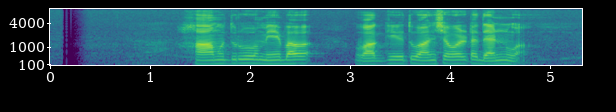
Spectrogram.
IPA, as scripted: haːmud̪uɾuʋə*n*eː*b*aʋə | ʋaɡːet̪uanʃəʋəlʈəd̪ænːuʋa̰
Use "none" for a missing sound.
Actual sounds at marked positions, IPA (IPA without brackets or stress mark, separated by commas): m, b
